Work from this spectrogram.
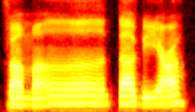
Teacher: ناک کے بانسے میں نون ساکن کی آواز کو چھپا لینا ہے، نون ساکن کو ظاہر نہیں کرنا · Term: اخفا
